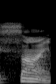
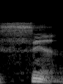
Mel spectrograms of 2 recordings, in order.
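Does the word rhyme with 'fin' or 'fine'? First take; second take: fine; fin. First: The vowel is long, rhyming with fine. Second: The vowel is short, rhyming with fin. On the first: The speaker calls it right. "I still say sine" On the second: The speaker calls it wrong. "I don't say sin"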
